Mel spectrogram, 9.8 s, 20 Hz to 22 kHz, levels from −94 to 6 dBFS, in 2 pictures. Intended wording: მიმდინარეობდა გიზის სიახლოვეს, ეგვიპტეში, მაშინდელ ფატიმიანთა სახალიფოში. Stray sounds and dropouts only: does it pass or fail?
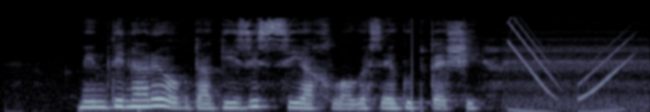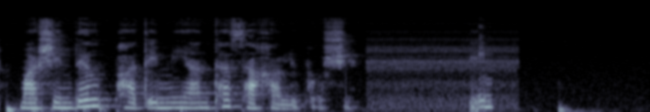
fail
